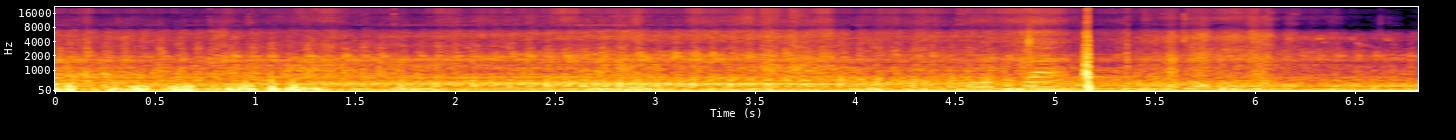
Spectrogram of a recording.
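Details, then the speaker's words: 2013 VW Jetta TDI diesel at idle in park: a quick light knock over the idle clatter that goes away in drive, attributed to a stretched timing belt and failing tensioner; fix is a belt and tensioner kit. "Just remember, when you hear that knock, that's normal when the timing belt stretches and the timing tensioner go bad on these motors."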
